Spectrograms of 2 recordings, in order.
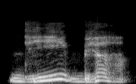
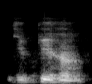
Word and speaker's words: धीभ्यः: लोग धीव्य ऐसा करेंगे, ये दोनों गलत है। धीभ्य सब लोग इसका ध्यान रखें, क्योंकि दोनों ही वर्ण महाप्राण वाले हैं। ध और भा यानी इनमें अधिक प्राण का प्रयोग होगा उच्चारण करते समय। ठीक है, बहुत अच्छा। इनके बाद अमित माने जी से सुनते हैं। जी ओम सन्नः पवस्व शंगवे संजनाय संवर्ते संराजन् नौषधिभ्यः। धीभ्यः, धीभ्यः ऐसा, दिभ्यः और समर्वते, शर्मवते।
